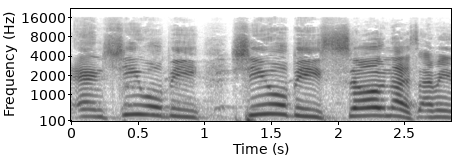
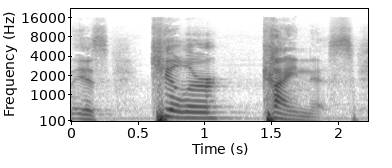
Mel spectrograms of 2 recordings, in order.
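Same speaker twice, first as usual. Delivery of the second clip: ordinary delivery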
